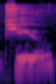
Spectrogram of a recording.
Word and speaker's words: Pugh: so florence pugh and i'm assuming you pronounce it pew because going back to one of my soldiers last name is the same as yours and he pronounced it pew so i'm assuming that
